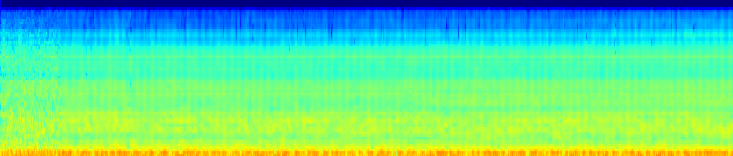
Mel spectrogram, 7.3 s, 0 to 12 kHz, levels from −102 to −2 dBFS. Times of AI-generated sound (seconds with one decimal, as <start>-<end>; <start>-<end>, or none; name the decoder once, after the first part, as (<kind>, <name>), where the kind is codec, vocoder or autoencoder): 0.6-7.3 (vocoder, BigVGAN v2)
